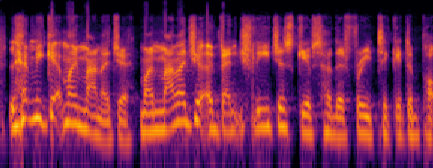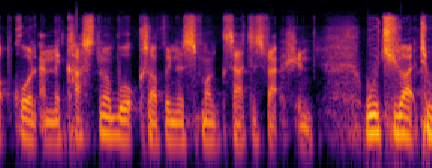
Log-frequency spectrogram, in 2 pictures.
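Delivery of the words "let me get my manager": higher-pitched, mildly angry snap; exasperated, a touch angry; acted anger. Clerk giving up on the customer, mildly angry. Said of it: "I don't know why he's angry".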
